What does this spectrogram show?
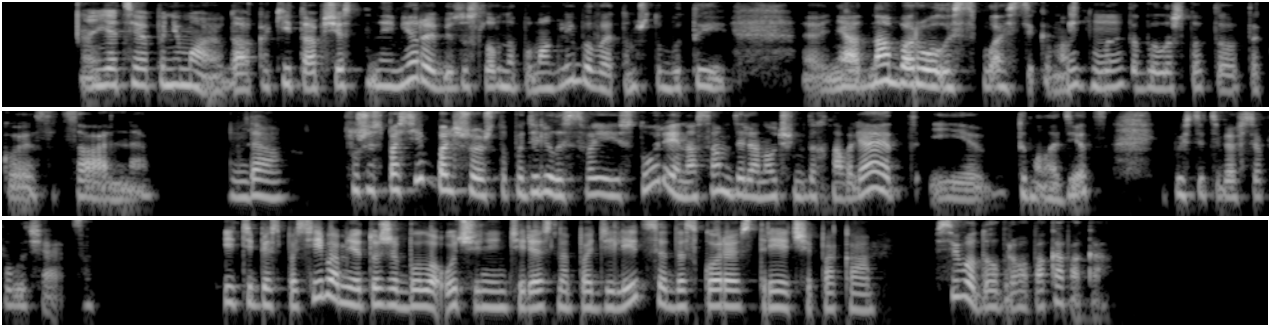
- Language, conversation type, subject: Russian, podcast, Как сократить использование пластика в повседневной жизни?
- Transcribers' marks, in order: none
